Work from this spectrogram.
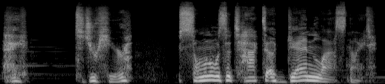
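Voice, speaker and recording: A man's voice: a little high, lively intonation, measured pace, a bit bright, soft background music. An actor playing an uneasy, gossiping townsman in a video game. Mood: hushed gossip.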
